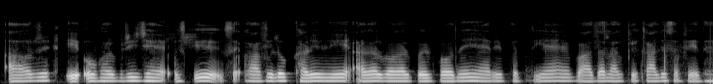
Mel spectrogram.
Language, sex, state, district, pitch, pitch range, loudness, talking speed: Hindi, female, Bihar, Saran, 155 Hz, 150-160 Hz, -16 LUFS, 175 wpm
